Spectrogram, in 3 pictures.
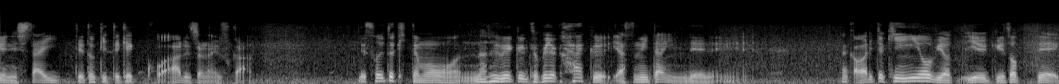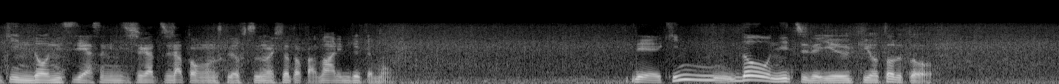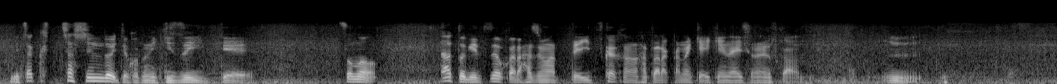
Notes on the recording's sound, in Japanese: ふもとっぱらキャンプ場。未曾有の豪雨の中の収録。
